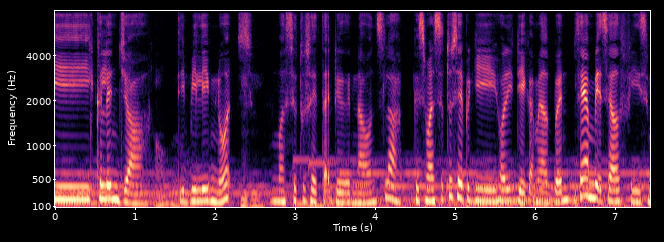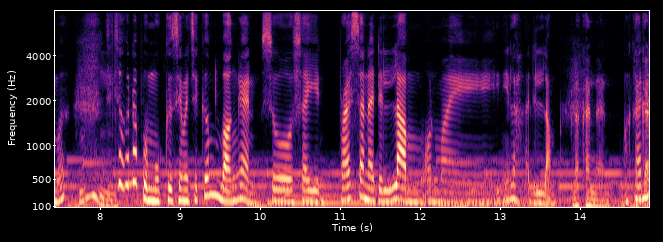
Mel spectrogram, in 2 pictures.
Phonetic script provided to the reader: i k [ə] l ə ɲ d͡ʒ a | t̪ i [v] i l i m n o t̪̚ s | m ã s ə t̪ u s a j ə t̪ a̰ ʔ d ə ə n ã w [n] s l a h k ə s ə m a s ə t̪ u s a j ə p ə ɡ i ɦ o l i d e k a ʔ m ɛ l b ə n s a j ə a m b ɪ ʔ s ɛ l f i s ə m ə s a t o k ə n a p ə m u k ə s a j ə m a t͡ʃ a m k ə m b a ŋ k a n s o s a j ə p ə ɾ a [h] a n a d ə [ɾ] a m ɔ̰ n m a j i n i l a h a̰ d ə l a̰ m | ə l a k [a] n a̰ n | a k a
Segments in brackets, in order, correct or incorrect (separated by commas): correct, incorrect, correct, incorrect, incorrect, correct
